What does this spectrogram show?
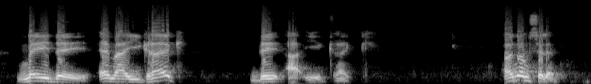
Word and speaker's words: Mayday: Message de détresse, tiré du verbe français aider, prononcé phonétiquement par les anglophones, Mayday, M-A-Y, D-A-Y.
